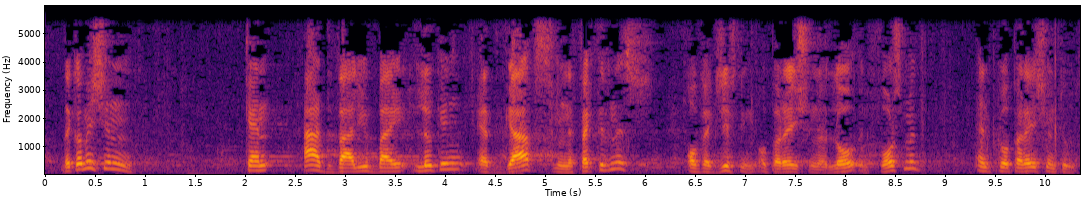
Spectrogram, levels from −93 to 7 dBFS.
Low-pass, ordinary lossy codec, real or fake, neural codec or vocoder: 5.4 kHz; none; real; none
